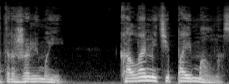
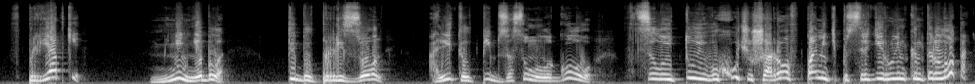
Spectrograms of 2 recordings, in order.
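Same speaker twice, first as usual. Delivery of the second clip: high, loud roar; 8 semitones higher, 5 dB louder than usual. A narrator's reading. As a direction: bellow it out in fury. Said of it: "проревел Каламити".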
